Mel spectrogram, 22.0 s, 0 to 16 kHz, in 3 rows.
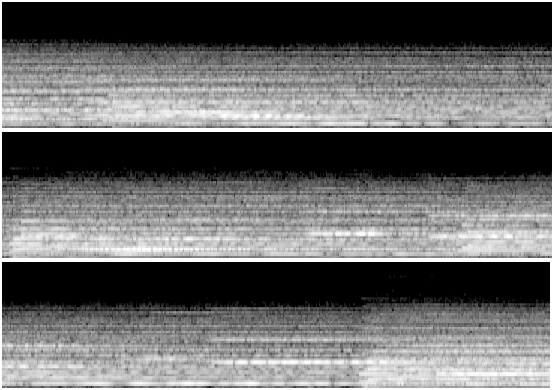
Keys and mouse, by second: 1.4 click, 2.7 click, 3.7-6.1 drag, 5.4-6.4 typing, 7.6-7.9 typing, 8.9 click, 9.9 typing, 10.0 click, 11.0-13.1 drag, 13.2 typing, 14.3 typing, 14.7-21.9 drag.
